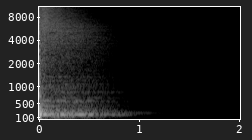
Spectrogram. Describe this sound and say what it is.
Snare Of God Wet 031
drum, pack, realistic, set, snare, kit, drumset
